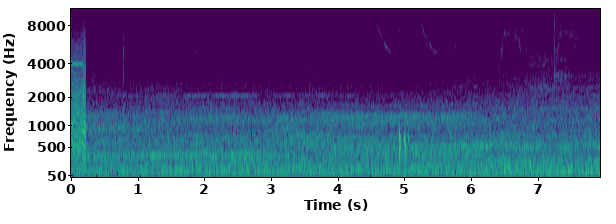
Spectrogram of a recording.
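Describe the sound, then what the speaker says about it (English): An American Airlines Airbus A319 taking off at DFW Airport gives a steady, broad jet roar that holds at an even level throughout, with bird chirps above it and one brief sharp click midway. "All right, we have taking off here. American Flight 868 to Austin. And Airbus A319."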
